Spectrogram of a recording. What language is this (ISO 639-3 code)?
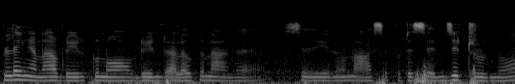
tam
